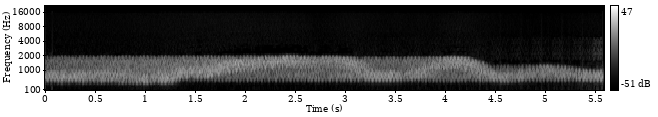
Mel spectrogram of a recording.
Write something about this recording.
theremin4mangled
Mangled beyond recognition.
